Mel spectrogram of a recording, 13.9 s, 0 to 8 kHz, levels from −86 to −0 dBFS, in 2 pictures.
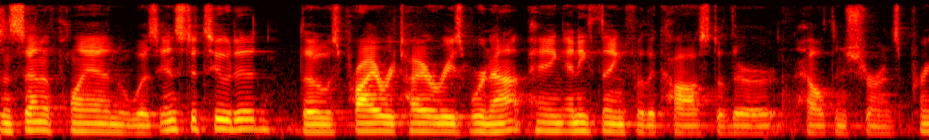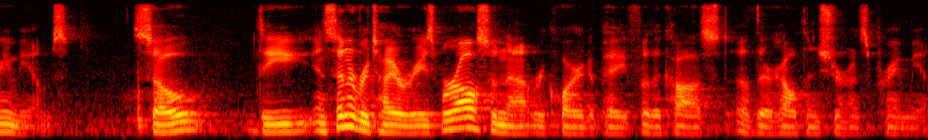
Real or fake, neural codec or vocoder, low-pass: real; none; 7.2 kHz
